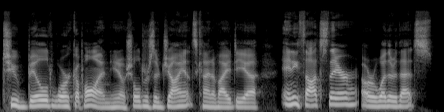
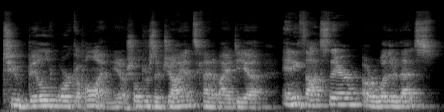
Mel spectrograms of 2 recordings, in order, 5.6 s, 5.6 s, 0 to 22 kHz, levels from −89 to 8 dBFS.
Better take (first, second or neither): first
